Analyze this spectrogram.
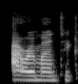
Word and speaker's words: aromantic: most people pronounce it so the a and the romantic is shoved together so it's all one word like asexuals all one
